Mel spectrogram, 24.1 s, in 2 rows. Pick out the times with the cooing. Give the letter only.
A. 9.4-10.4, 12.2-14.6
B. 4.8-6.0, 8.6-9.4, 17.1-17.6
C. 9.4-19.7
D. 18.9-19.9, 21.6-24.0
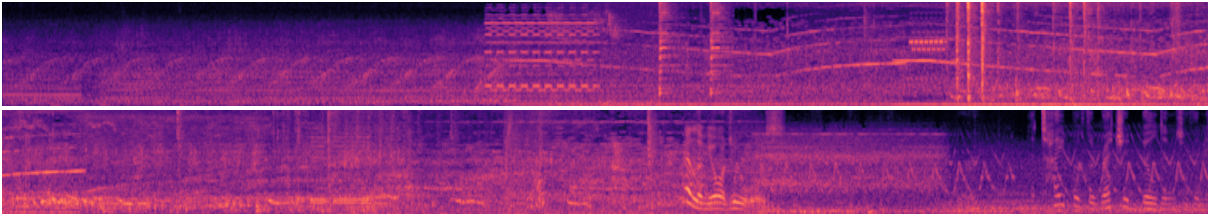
C.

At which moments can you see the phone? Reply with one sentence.
The phone can be heard from 4.8 to 6.0 s, from 8.6 to 9.4 s and from 17.1 to 17.6 s.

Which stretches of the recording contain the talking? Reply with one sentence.
The talking can be heard from 18.9 to 19.9 s and from 21.6 to 24.0 s.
